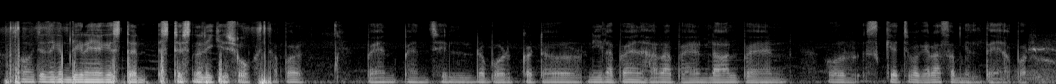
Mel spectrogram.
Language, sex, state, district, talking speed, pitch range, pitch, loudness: Hindi, male, Uttar Pradesh, Muzaffarnagar, 180 wpm, 100-110 Hz, 105 Hz, -24 LUFS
